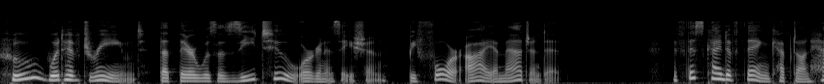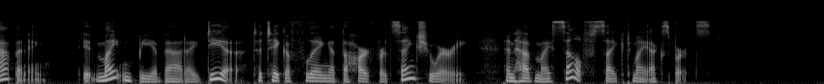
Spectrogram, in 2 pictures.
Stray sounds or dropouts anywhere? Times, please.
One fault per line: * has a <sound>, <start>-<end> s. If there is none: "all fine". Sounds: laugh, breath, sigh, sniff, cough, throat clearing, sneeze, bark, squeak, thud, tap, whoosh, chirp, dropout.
all fine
